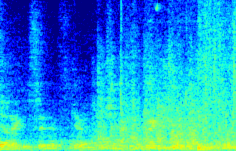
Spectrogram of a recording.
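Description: Faint background voices talking in a shop, low and indistinct under the room's ambience.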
